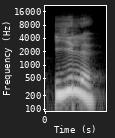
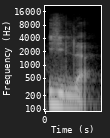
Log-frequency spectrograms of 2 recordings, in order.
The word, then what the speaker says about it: il: Donc en fait, quand on parle vite, on dit i et pas il. On supprime le L.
